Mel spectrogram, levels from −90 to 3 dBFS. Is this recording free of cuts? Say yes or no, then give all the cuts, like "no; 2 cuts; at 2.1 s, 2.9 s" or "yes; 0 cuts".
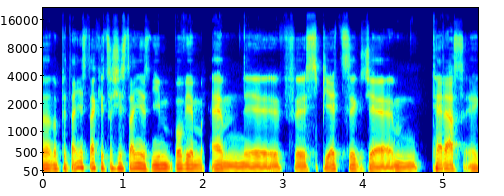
no; 2 cuts; at 2.0 s, 3.9 s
